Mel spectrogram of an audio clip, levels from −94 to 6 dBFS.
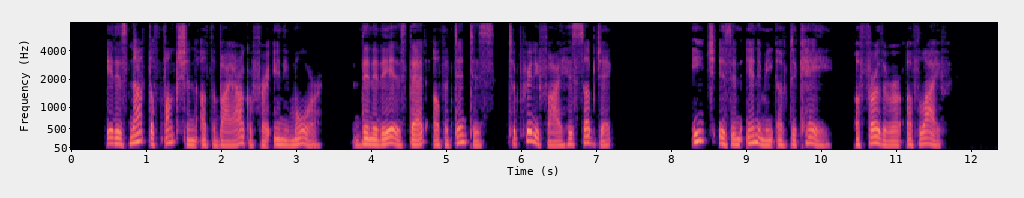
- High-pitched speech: No, low, 125 Hz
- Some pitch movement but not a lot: Yes, average, 5.0 semitones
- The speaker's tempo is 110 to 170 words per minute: Yes, average, 150 wpm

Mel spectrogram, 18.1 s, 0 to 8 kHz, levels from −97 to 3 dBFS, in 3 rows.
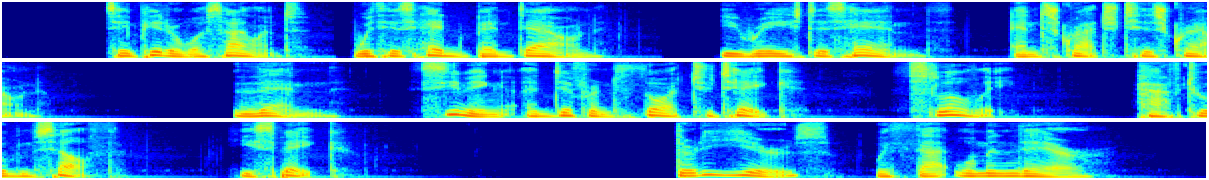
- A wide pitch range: No, average, 3.6 semitones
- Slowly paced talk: Yes, slow, 115 wpm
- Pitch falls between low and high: No, low, 125 Hz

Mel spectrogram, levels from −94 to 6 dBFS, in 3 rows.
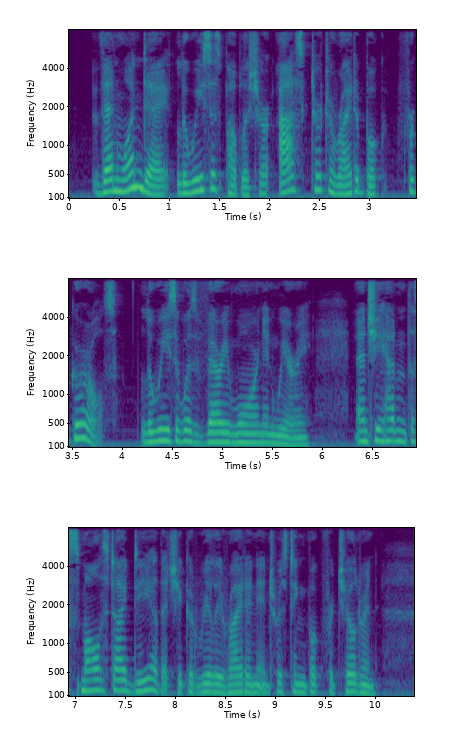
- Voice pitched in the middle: Yes, medium, 165 Hz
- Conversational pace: No, fast, 210 wpm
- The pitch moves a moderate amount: Yes, average, 4.3 semitones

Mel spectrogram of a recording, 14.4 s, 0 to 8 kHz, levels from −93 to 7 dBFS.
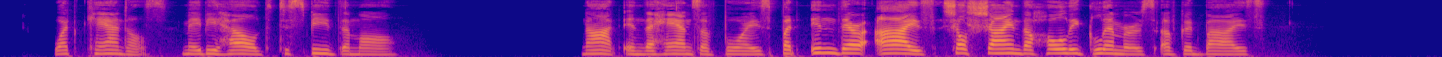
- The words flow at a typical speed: No, slow, 110 wpm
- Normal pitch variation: Yes, average, 3.4 semitones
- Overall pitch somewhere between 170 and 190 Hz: Yes, medium, 185 Hz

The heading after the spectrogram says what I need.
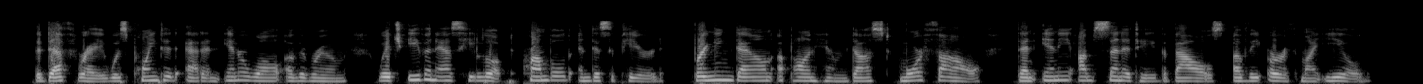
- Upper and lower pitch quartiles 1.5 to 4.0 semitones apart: Yes, average, 2.8 semitones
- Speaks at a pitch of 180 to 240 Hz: No, medium, 165 Hz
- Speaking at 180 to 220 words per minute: No, average, 155 wpm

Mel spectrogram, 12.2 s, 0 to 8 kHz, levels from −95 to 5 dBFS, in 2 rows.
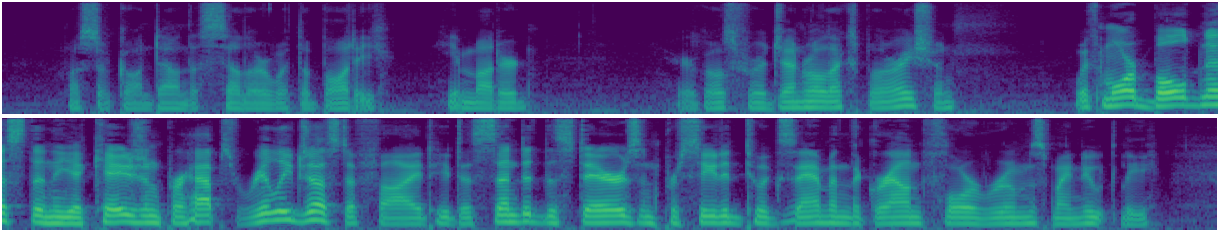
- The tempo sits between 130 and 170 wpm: No, average, 190 wpm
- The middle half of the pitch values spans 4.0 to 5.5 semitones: No, average, 3.6 semitones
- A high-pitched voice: No, low, 120 Hz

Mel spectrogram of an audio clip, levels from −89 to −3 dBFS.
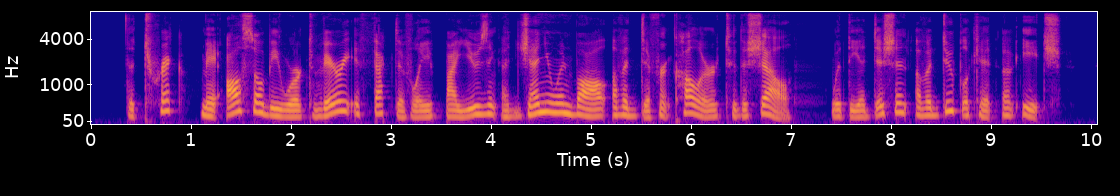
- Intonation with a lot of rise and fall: Yes, wide, 6.3 semitones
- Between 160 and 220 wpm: Yes, average, 165 wpm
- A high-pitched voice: No, medium, 150 Hz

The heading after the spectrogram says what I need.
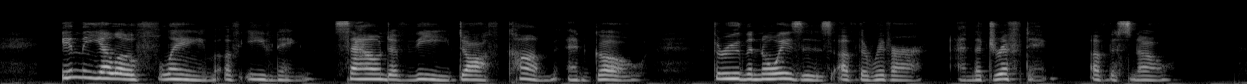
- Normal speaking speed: No, slow, 120 wpm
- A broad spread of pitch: No, average, 3.2 semitones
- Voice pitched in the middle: No, high, 215 Hz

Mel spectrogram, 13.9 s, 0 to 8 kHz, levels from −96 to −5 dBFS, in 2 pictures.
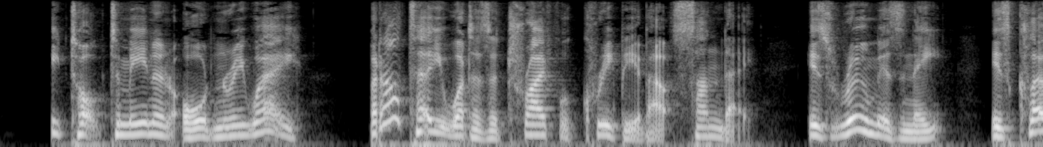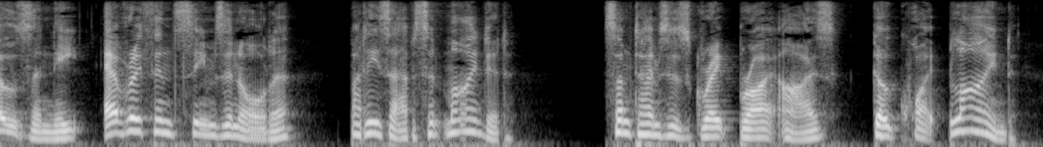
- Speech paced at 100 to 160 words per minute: No, average, 185 wpm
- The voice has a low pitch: No, medium, 155 Hz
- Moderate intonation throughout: No, wide, 6.2 semitones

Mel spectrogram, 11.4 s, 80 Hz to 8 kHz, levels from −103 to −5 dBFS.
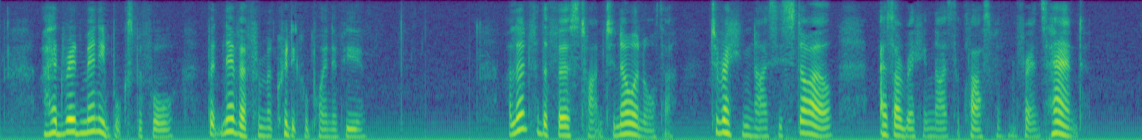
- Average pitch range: No, wide, 6.0 semitones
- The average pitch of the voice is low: No, medium, 185 Hz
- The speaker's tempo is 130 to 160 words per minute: No, average, 195 wpm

